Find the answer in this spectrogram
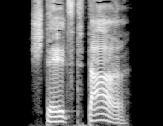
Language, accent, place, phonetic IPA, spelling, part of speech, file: German, Germany, Berlin, [ˌʃtɛlst ˈdaːɐ̯], stellst dar, verb, De-stellst dar.ogg
- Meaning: second-person singular present of darstellen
